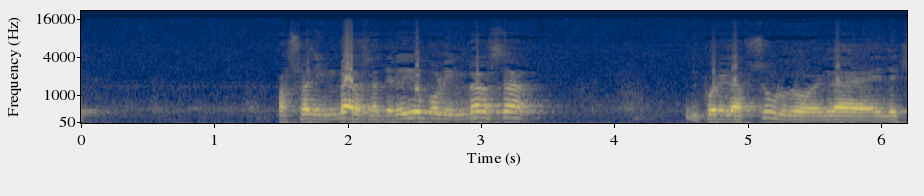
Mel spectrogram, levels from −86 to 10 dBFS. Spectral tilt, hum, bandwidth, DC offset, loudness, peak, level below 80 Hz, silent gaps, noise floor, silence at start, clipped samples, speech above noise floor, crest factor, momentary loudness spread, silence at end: -6.5 dB/octave; none; 10.5 kHz; under 0.1%; -14 LUFS; -4 dBFS; -48 dBFS; none; -52 dBFS; 0 s; under 0.1%; 38 dB; 12 dB; 10 LU; 0 s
